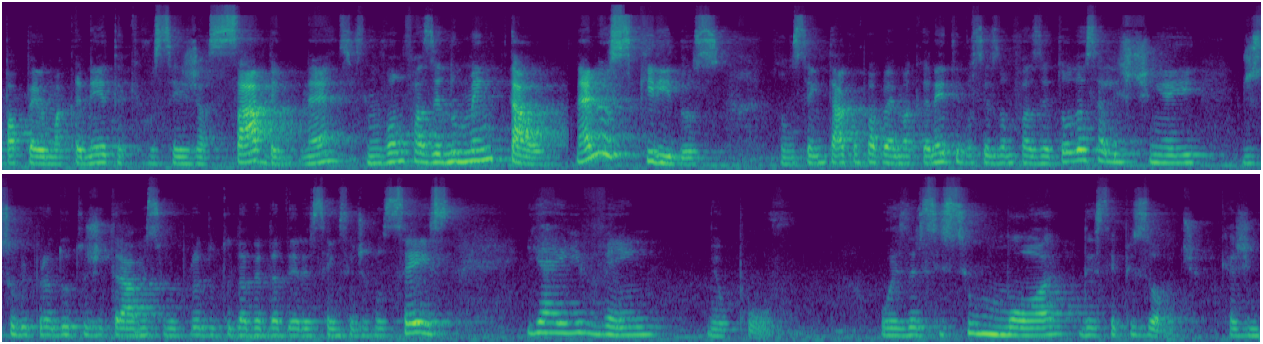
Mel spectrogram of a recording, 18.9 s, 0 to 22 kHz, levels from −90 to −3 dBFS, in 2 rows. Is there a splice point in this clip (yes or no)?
yes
